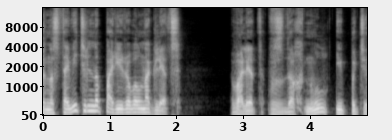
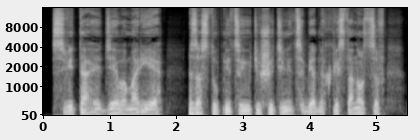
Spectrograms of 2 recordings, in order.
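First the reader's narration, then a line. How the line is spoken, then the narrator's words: Muffled breathy utterance. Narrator (Russian): глухо выдохнул в темноту Нед Гамильтон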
